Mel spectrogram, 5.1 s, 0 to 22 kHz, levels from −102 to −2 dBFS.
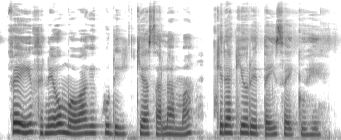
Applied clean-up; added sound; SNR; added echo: none; none; none; none.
